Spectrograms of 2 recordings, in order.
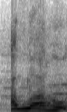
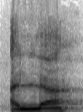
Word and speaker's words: الله: അള്ളാഹു എന്ന പദത്തിന് മുമ്പ് കസ്ർ വന്നതുകൊണ്ട് തന്നെ ഈ പദത്തെ നാം തഫ്ഹീം കൊടുക്കരുത്, മറിച്ച് തർക്കീഖാണ് കൊടുക്കേണ്ടത്. അള്ളാഹ് എന്ന ഉച്ചാരണത്തിന് പകരം അല്ലാഹ് എന്ന ഉച്ചാരണമായി മാറും.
